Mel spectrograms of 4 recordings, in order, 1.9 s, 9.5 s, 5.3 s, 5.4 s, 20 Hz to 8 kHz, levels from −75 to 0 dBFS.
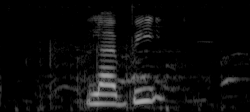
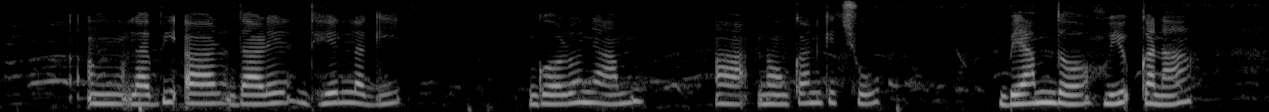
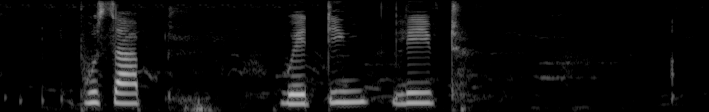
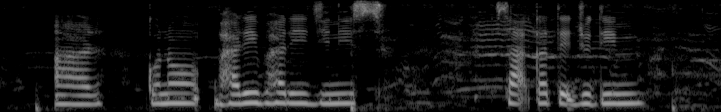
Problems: constant background noise, continuous background conversations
